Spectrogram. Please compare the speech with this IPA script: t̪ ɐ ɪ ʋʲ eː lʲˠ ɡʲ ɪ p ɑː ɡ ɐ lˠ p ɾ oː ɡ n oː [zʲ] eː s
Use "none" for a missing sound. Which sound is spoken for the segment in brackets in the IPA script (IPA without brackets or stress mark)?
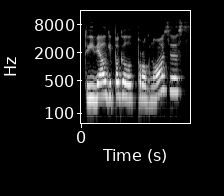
zʲ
